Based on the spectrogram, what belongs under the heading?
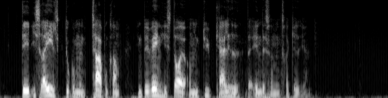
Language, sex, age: Danish, male, 22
